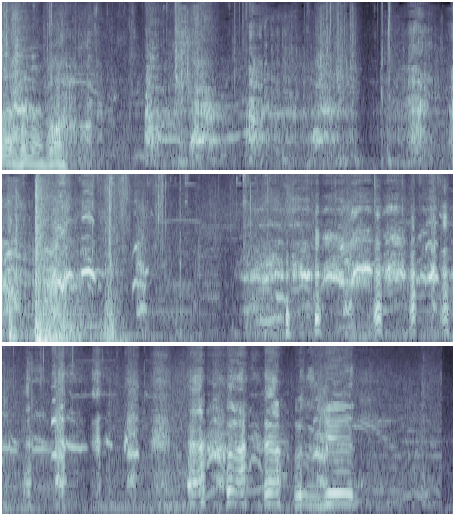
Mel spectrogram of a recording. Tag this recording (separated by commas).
Dog, Bow-wow, Music, Speech, Whimper (dog), Domestic animals, Animal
